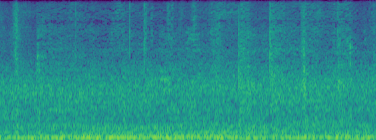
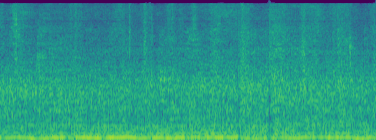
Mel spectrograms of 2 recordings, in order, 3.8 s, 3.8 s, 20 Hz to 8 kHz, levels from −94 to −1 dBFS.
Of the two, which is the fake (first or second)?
second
